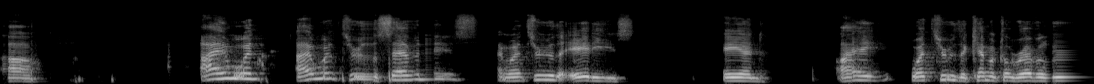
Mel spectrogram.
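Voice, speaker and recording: Older man, high voice, slow halting speech, remote call audio breaking up and cutting out. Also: gravelly, low-quality recording. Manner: halting, slow, broken-off phrases. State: voice dropping in and out. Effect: audio cutting out over a bad internet connection. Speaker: farmer panelist. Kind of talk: roundtable discussion. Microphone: remote call connection.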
